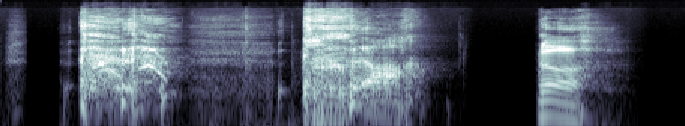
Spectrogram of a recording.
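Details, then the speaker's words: Adult who says they feel better but has a "death rattle" cough: two harsh, rattly coughing bouts followed by a brief voiced groan; cough. "Hello chat I'm actually a lot better today but I have a like death rattle cough"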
